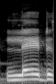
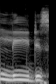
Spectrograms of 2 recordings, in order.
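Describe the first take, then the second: First: The vowel is a short 'e' sound. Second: The vowel is a long 'ee' sound. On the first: It means the metal. "As a noun ... pronunciation किया जाता है लेड से" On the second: It means to guide or lead the way. "जब verb के तौर पे इसे बोला जाता है तब ये लीड होता है"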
